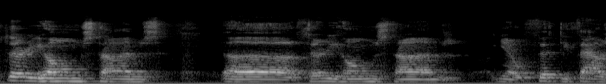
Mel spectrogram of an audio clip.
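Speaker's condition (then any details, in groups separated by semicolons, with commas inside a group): Cerebral palsy; speech may sound drunk or drugged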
